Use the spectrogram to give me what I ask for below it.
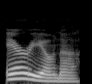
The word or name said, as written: aeriona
